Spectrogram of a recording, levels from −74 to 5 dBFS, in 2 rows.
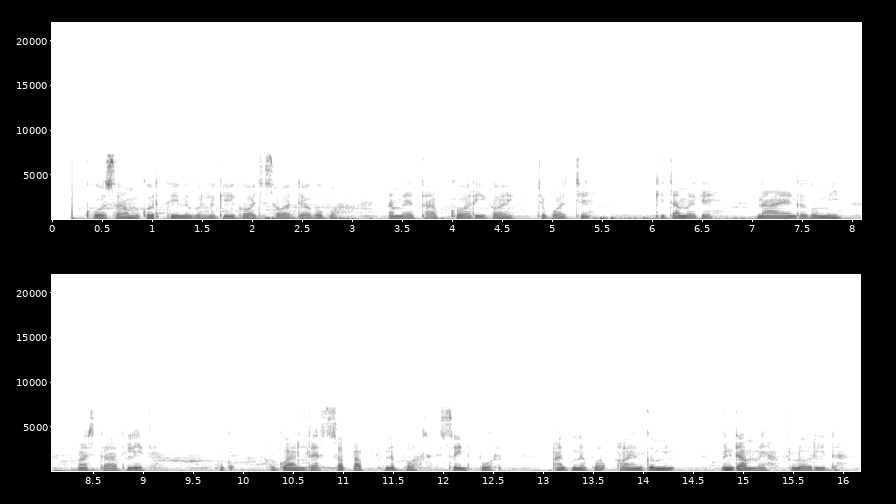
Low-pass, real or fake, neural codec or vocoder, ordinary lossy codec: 7.2 kHz; fake; codec, 16 kHz, 16 kbps, FreqCodec, larger model; AAC, 64 kbps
